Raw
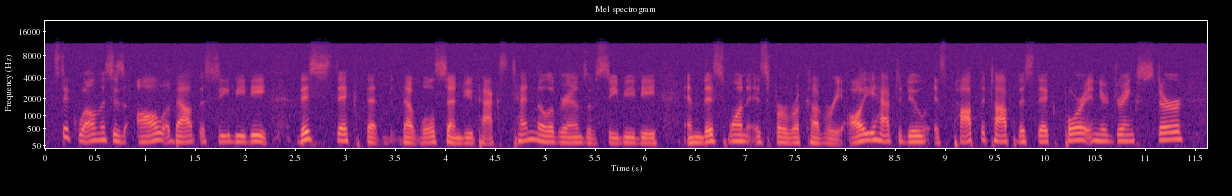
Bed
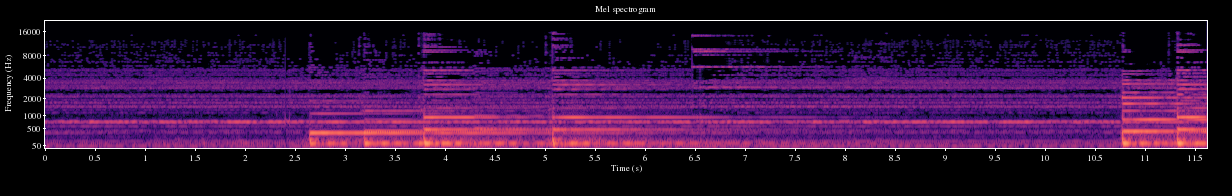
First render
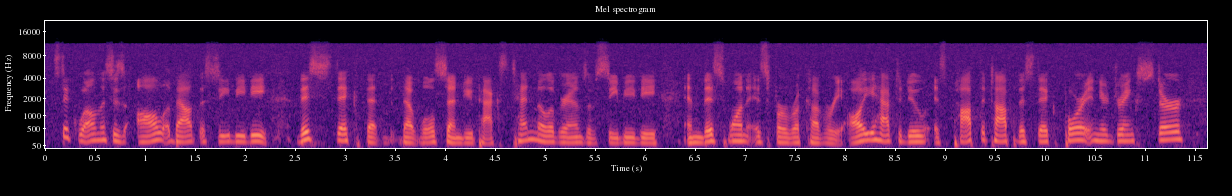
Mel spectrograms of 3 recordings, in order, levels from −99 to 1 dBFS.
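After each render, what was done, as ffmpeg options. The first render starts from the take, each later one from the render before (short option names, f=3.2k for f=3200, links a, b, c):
-af "afftdn=nr=6:nf=-49"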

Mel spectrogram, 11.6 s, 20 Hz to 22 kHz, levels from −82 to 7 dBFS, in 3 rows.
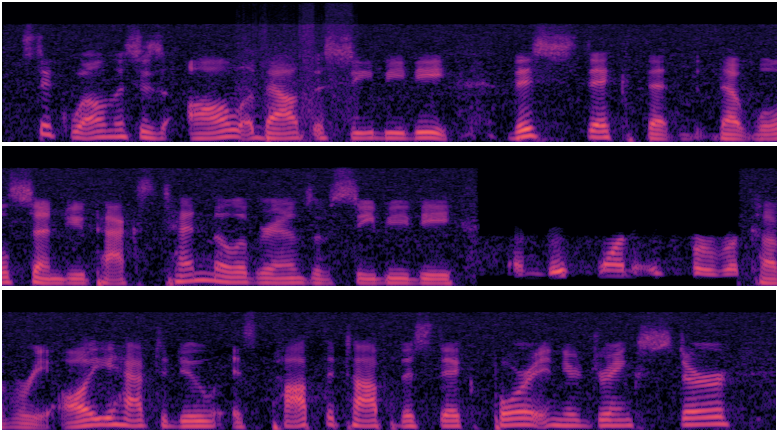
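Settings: -filter_complex "[0:a]asettb=1/sr,asplit=3[a][b][c];[a]atrim=end=1.164[d];[b]atrim=start=1.16:end=1.78,asetpts=PTS-STARTPTS,afade=t=in:d=0.004:c=qsin,afade=t=out:st=0.616:d=0.004:c=qsin,aeval=exprs='val(0)+0.5*0.0119*sgn(val(0))':c=same[e];[c]atrim=start=1.776[f];[d][e]acrossfade=d=0.004:c1=hsin:c2=qsin[g];[g][f]acrossfade=d=0.004:c1=qsin:c2=hsin,asplit=3[h][i][j];[h]afade=t=out:st=6.24:d=0.02[k];[i]asuperpass=centerf=740:order=20:qfactor=0.65,afade=t=in:st=6.24:d=0.02,afade=t=out:st=7.55:d=0.02[l];[j]afade=t=in:st=7.55:d=0.02[m];[k][l][m]amix=inputs=3:normalize=0,asettb=1/sr,asplit=3[n][o][p];[n]atrim=end=8.534[q];[o]atrim=start=8.53:end=9.6,asetpts=PTS-STARTPTS,afade=t=in:d=0.004:c=qsin,afade=t=out:st=1.066:d=0.004:c=qsin,equalizer=f=3.6k:w=3.1:g=-6.5[r];[p]atrim=start=9.596[s];[q][r]acrossfade=d=0.004:c1=hsin:c2=qsin[t];[t][s]acrossfade=d=0.004:c1=qsin:c2=hsin"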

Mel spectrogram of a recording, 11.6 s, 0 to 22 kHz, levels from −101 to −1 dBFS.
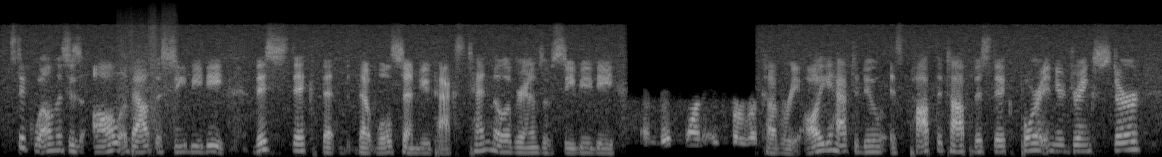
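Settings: -af "flanger=delay=15.5:depth=3.7:speed=0.57,bandpass=f=3.4k:t=q:w=0.54:csg=0"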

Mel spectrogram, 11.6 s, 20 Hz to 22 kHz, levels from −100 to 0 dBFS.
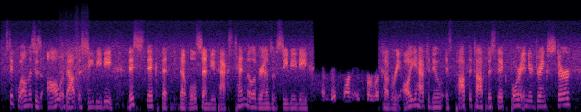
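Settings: -af "equalizer=f=125:t=o:w=1:g=4,equalizer=f=250:t=o:w=1:g=-8,equalizer=f=2k:t=o:w=1:g=10,equalizer=f=4k:t=o:w=1:g=11,equalizer=f=8k:t=o:w=1:g=-9"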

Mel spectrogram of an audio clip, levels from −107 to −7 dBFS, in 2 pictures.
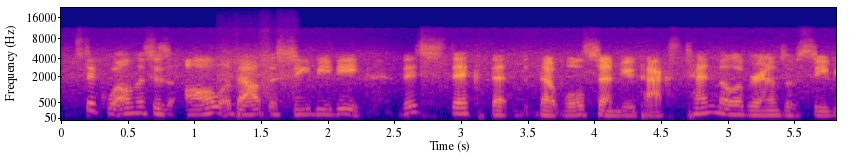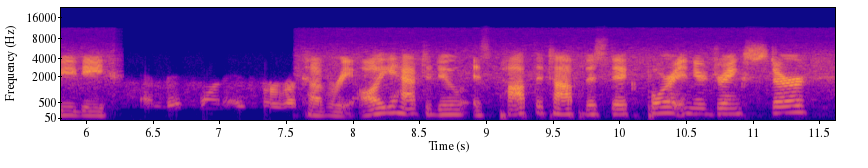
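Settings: -filter_complex "[0:a]asettb=1/sr,asplit=3[a][b][c];[a]atrim=end=6.214[d];[b]atrim=start=6.21:end=7.38,asetpts=PTS-STARTPTS,afade=t=in:d=0.004:c=qsin,afade=t=out:st=1.166:d=0.004:c=qsin,acompressor=threshold=-52dB:ratio=4:attack=3.2:release=140:knee=1:detection=peak[e];[c]atrim=start=7.376[f];[d][e]acrossfade=d=0.004:c1=hsin:c2=qsin[g];[g][f]acrossfade=d=0.004:c1=qsin:c2=hsin,asplit=2[h][i];[h]atrim=end=2.69,asetpts=PTS-STARTPTS,afade=t=out:st=1.87:d=0.82:silence=0.281838[j];[i]atrim=start=2.69,asetpts=PTS-STARTPTS,afade=t=in:d=0.004:c=hsin:silence=0.281838[k];[j][k]concat=n=2:v=0:a=1"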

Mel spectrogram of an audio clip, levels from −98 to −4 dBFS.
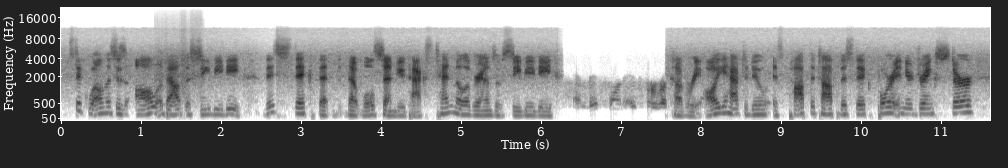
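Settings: -af "volume=10dB,alimiter=limit=-1dB:level=0:latency=1"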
